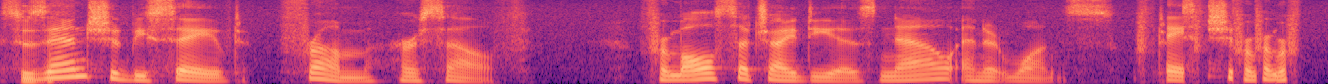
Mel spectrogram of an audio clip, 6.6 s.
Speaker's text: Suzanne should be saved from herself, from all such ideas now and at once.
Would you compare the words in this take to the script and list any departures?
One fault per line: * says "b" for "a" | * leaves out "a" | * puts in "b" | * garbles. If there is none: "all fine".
* garbles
